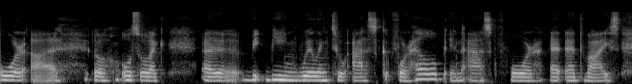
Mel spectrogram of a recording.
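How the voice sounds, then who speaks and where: With an Uzbek accent, a woman speaks at a fairly slow pace and medium pitch, her intonation fairly even and her tone dark and mellow. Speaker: software professional. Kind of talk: webinar panel talk. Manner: halting, many fillers.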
